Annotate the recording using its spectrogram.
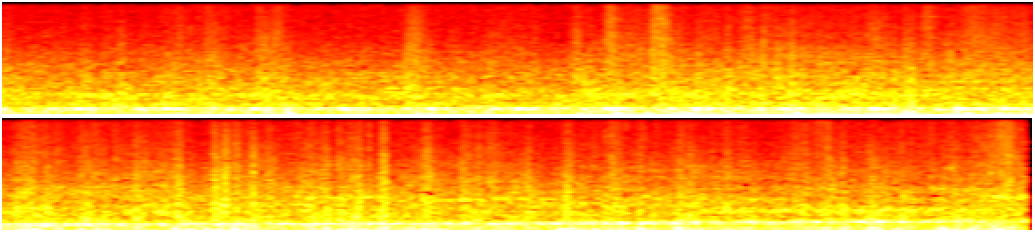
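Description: Steady low hum and room noise with no speech, the hall held silent for meditation. A fainter tone slowly rises in pitch over the last few seconds, with a few soft clicks.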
